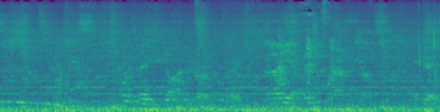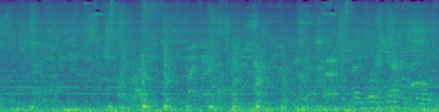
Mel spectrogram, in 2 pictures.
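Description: Restaurant dining-room ambience: a steady low hum with indistinct background voices and music.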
